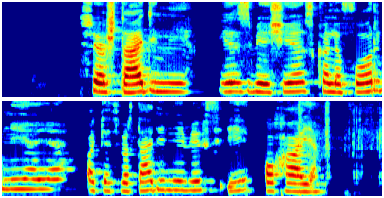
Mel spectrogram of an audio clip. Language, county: Lithuanian, Alytus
